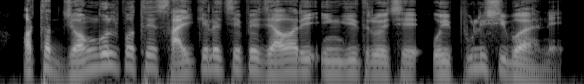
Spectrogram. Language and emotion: Bengali, neutral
